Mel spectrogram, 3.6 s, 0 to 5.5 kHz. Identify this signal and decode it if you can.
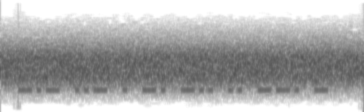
Morse code, heard as a keyed tone, about 26 wpm, 530 Hz. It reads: KUENDIGT
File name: daily / 25wpm noise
